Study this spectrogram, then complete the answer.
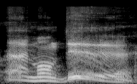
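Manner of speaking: high, loud, slow French wail; French accent. Pretend. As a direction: shout it like an outraged Frenchman. Mocking France in a meme.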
